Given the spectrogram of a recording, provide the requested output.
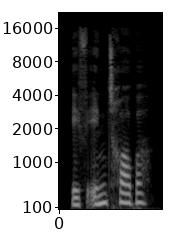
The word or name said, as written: FN-tropper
